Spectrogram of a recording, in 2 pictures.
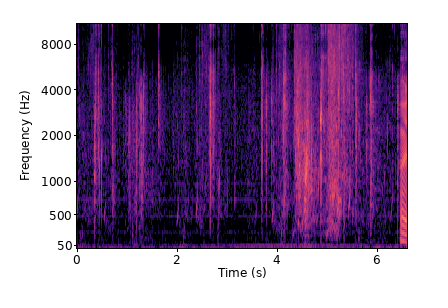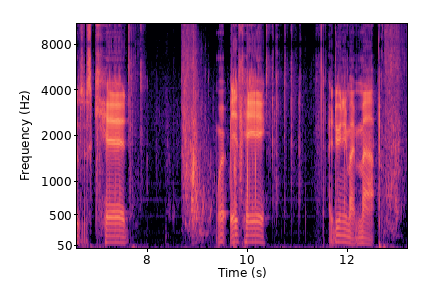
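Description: Water splashes softly as a swimmer paddles.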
